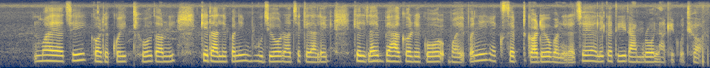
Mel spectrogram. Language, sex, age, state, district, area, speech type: Nepali, female, 18-30, West Bengal, Kalimpong, rural, spontaneous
